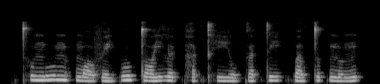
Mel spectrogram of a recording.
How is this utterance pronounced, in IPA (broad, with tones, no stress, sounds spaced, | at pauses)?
t̪ʰ ʊ˥ ŋ uː˥ n̪ ʊ˧ k̚ m ɔː˨˩ f e˨˩ j p o˥ w t̪ ɔː˨˥ j l ɵ˨˥ t̚ h ɐ˨ k̚ t̪ʰ iː˨˩ w k ɐ˨ t̚ t̪ iː˧ k̚ p ɐ˨˥ w t̪ ʊ˨˥ k̚ n̪ ʊ˨˥ ŋ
